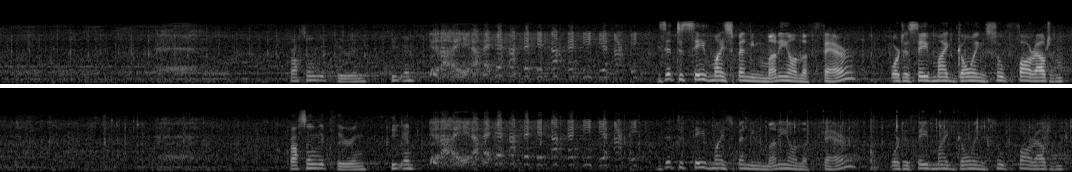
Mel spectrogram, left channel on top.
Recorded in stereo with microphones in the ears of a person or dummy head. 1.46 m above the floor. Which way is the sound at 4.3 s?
5° right (ahead or behind).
